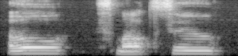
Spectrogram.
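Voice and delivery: O Smaltsu stretched very slowly; drawn out. Shown as a demonstration. Spelling the word for viewers, drawn out. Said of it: "it's O S U".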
